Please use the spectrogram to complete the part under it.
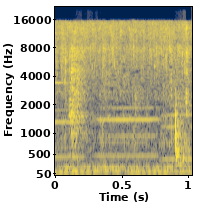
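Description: Paksiw-style bilong-bilong fish cooks in a pot of water, making a steady bubbling, sizzling simmer up close with a couple of soft stirring knocks.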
